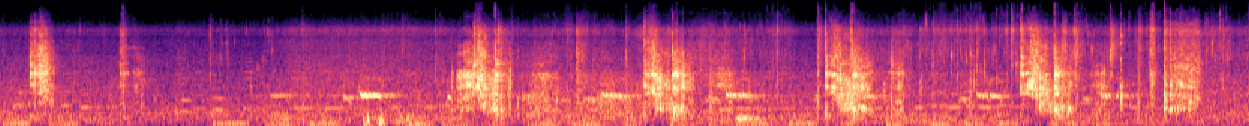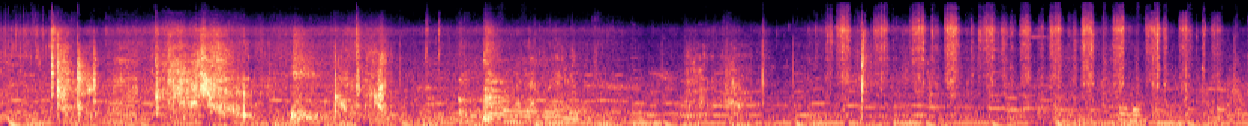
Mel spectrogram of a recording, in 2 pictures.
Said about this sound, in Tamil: தயிருக்கு வந்து சோறை போட்டு மிக்ஸ் பண்ணி கொண்டு இருக்கோம்.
